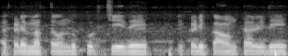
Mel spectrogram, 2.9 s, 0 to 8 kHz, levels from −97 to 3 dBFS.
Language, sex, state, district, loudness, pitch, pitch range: Kannada, male, Karnataka, Bidar, -18 LUFS, 95 Hz, 90-95 Hz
